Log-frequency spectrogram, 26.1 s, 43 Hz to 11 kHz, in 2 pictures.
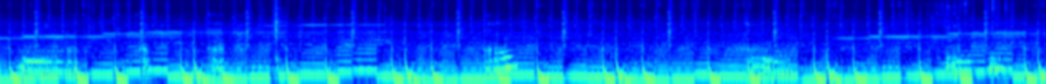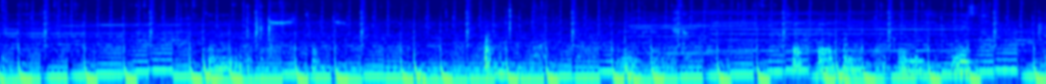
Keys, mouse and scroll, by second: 1.3 shift+scroll up 1, 1.5 shift+right click, 2.1-6.9 shift+drag, 6.9-7.3 scroll up 1, 7.4 right click, 7.7 scroll up 1, 7.8 scroll down 1, 8.0 click, 8.5 right click, 8.7 right click, 9.2 click, 9.5 scroll up 1, 9.9 right click, 10.1 scroll down 1, 10.3 click, 11.4 scroll down 1, 11.6 right click, 12.0 Return, 12.9 shift+click, 13.2 scroll up 1, 13.3 right click, 13.6 click, 13.9 right click, 14.1 scroll up 1, 14.8 click, 15.0-15.4 scroll up 1, 15.4 click, 15.7-16.0 scroll down 1, 16.0 right click, 16.2 Escape, 16.5 click, 16.8 middle click, 16.8 scroll up 1, 19.8 click, 21.8 scroll down 1, 22.0 scroll up 1, 22.1 right click, 22.5 click, 22.8-24.3 right drag, 24.3 scroll up 1, 24.3 right click, 25.0 click, 25.3 right click.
